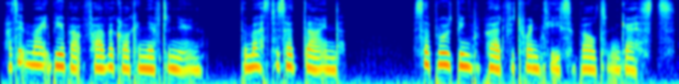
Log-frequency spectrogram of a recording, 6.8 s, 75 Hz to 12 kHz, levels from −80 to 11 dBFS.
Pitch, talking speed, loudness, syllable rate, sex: 200 Hz, 195 wpm, -19 LUFS, 6.1 syllables/s, female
